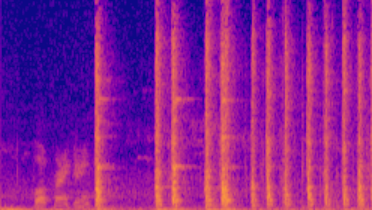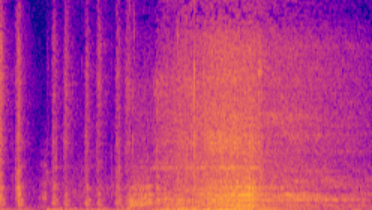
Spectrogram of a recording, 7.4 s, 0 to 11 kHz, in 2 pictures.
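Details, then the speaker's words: Abandoned, flooded Chevy K5 Blazer: slow even cranking, catches and roars briefly then dies; runs only in crank position, low coil voltage found with key on. "that's what's happening what's happening it's only running on the key is in the Run position or this crank position sorry"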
